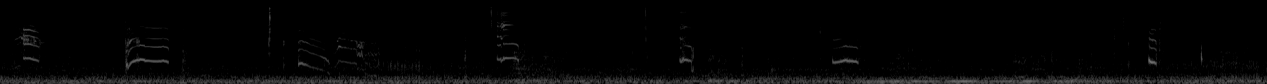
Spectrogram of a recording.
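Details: Playful female Domestic Shorthair kitten available for adoption, kept with her siblings: thin, high-pitched mews, several bending up and down, come in scattered bursts roughly every second or two above a steady low background hum.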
